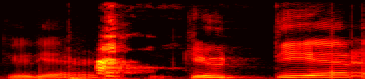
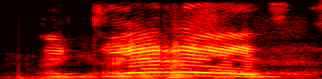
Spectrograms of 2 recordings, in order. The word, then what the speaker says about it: Gutierrez: Gutierrez. Oh, whatever. Gutierrez. I can put some flair on it. My goodness. Oh, yeah. You need to roll those R's.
